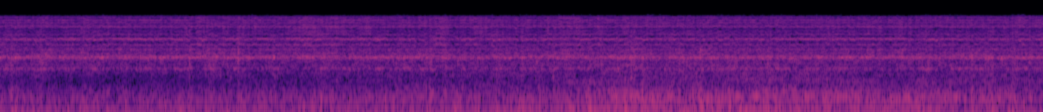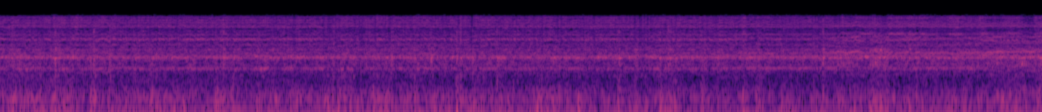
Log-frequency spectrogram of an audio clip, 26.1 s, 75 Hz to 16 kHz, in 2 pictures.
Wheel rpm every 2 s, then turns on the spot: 170, 160, 160, 160, 160, 170, 160, 160, 160, 160, 160, 160, 160.
none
